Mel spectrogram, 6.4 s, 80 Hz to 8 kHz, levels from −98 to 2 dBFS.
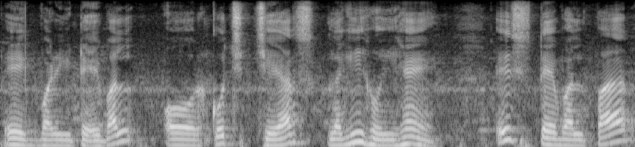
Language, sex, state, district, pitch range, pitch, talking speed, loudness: Hindi, male, Madhya Pradesh, Dhar, 115-130 Hz, 120 Hz, 115 wpm, -16 LUFS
